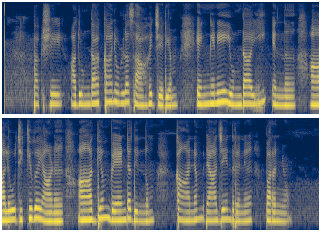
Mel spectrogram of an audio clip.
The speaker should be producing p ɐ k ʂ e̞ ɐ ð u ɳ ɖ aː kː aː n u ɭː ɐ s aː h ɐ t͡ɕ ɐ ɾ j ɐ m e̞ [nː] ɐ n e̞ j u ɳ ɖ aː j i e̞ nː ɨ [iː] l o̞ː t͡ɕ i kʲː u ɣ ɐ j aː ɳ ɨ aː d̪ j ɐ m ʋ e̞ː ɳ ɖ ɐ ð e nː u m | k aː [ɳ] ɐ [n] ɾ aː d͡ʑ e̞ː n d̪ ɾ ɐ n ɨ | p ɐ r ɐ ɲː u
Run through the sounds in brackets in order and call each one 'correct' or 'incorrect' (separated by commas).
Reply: incorrect, incorrect, incorrect, incorrect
